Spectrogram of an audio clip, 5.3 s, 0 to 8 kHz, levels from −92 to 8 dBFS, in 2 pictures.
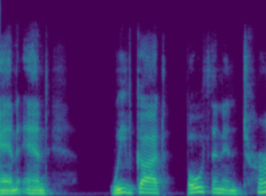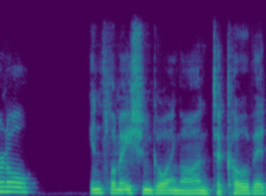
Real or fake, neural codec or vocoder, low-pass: fake; codec, 16 kHz, 2 kbps, X-Codec, HuBERT features, trained on LibriSpeech; 7.2 kHz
